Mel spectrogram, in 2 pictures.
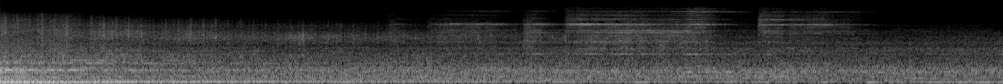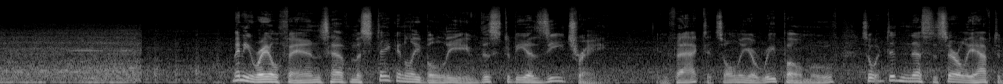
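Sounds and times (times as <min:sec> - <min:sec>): freight train wheels rumbling and rattling: 0:00.0 - 0:20.0
high thin wheel squeal: 0:04.2 - 0:08.8.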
